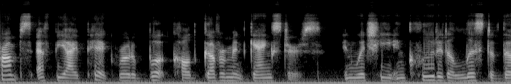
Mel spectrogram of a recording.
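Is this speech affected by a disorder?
No.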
